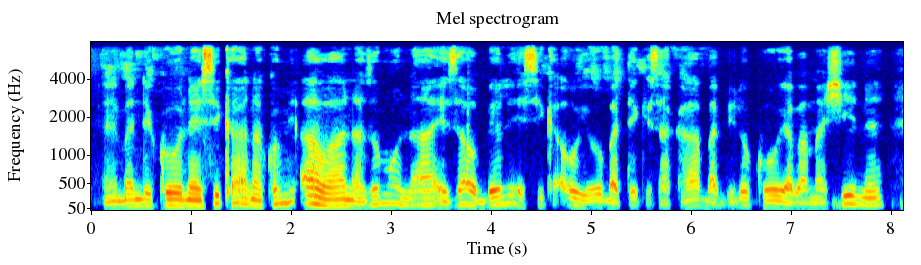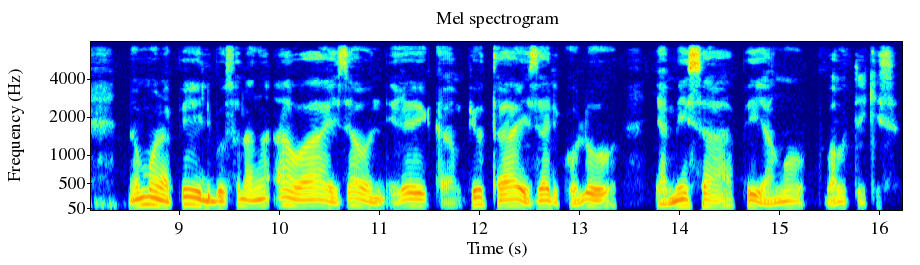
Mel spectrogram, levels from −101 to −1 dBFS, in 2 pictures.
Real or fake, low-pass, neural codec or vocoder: real; 7.2 kHz; none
